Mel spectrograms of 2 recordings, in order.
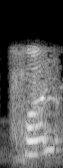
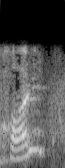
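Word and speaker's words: כל: Dans le texte de la Torah, il s'écrit toujours avec le kamat, il se prononce ou kol ou chol, selon qu'il y a un dagesh ou pas, un point ici au milieu ou pas.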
